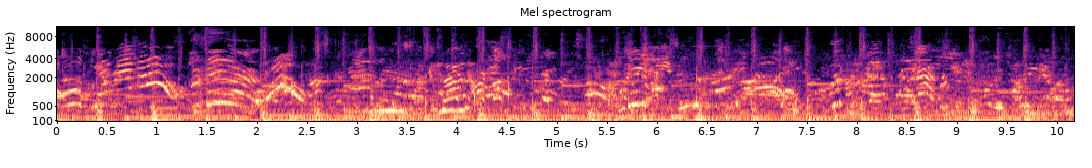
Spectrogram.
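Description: Many children talking and calling out over each other in a crowded room, with music playing underneath.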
